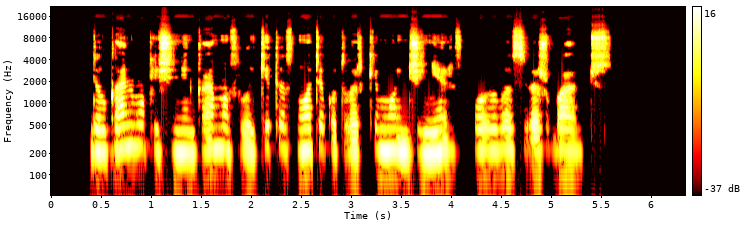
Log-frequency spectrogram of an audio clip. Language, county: Lithuanian, Klaipėda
